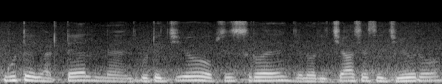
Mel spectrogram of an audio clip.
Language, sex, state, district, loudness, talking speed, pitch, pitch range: Odia, male, Odisha, Sambalpur, -13 LUFS, 175 wpm, 165 Hz, 150-175 Hz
